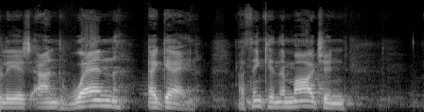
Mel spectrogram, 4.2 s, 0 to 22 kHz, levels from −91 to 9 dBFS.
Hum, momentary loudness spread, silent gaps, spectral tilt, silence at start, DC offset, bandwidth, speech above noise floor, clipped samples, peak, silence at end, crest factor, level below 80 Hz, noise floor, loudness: none; 12 LU; none; -5.5 dB/octave; 0 s; under 0.1%; 17.5 kHz; 34 dB; under 0.1%; -2 dBFS; 0.75 s; 20 dB; -70 dBFS; -55 dBFS; -21 LUFS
